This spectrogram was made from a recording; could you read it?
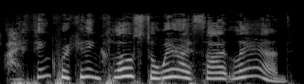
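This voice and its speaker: Blunt, gullible chicken acted by an adult performer, raised pitch, comedy radio play sidekick. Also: lively intonation, normal speed, darkish tone, dry recording. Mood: curious.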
